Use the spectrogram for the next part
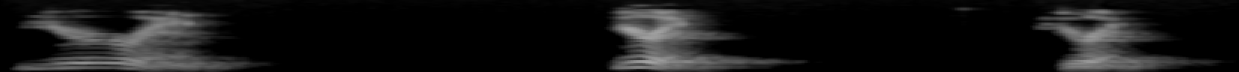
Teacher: urine stress on the first syllable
